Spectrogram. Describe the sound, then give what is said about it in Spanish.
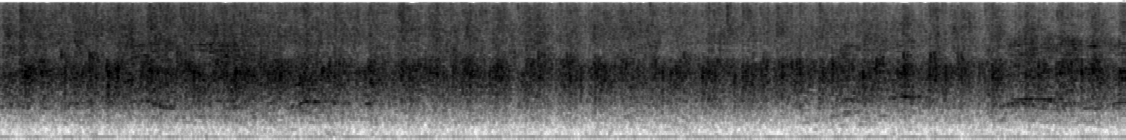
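Applause from a church audience during a sermon: dense, continuous clapping sustained evenly for about eleven seconds at a fairly soft level, without pauses or swells. “dale un aplauso a Cristo que Él se lo merece.”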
